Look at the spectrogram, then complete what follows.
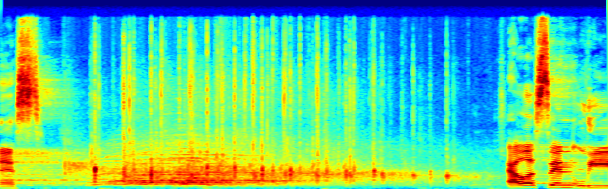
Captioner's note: audience applauding; audience cheering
